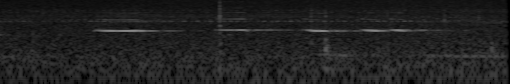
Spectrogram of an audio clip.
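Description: A Pavonine cuckoo gives four clear, level whistled notes, the first longer, the last three closer together, over a quiet background with a faint click.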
